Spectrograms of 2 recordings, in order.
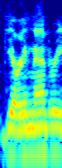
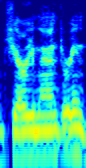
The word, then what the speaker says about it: gerrymandering: what Gary Mandarin and it is pronounced Gary mandary not gerrymandering drives me nuts when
